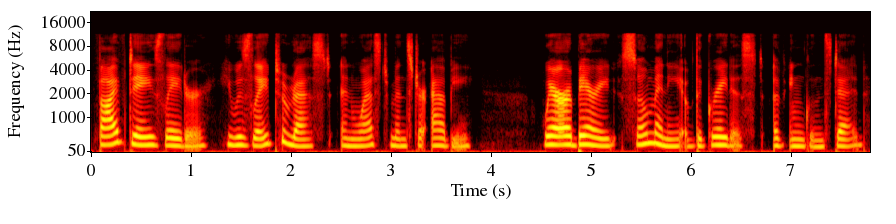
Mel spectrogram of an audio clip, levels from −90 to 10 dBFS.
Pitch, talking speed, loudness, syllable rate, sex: 220 Hz, 170 wpm, -20 LUFS, 4.7 syllables/s, female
